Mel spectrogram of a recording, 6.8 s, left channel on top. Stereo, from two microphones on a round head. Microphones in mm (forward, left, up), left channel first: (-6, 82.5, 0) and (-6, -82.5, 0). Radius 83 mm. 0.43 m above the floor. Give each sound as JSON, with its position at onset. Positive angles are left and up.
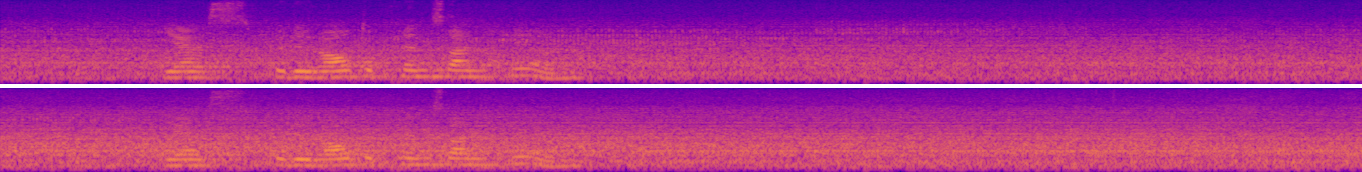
{"t": 0.8, "sound": "a woman speaking", "side_deg": 10, "distance_m": 1.4}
